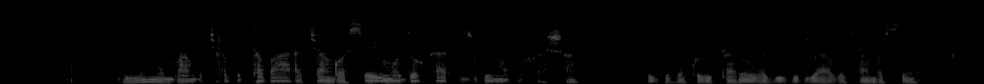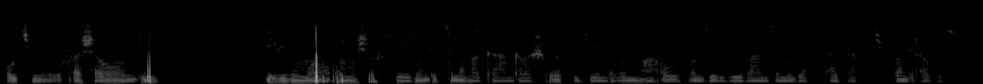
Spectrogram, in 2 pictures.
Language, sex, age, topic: Kinyarwanda, male, 18-24, health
